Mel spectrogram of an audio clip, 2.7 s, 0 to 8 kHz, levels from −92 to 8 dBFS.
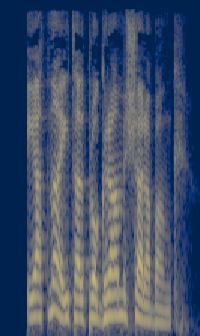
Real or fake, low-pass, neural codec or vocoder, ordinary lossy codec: real; 7.2 kHz; none; MP3, 48 kbps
